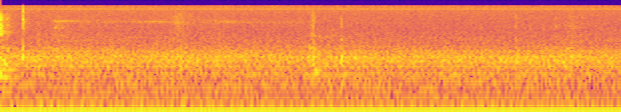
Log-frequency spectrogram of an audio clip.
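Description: Steady low hum and hiss of room tone, with a few faint ticks scattered through it. No clear sound of the vape being drawn on stands out.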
